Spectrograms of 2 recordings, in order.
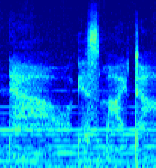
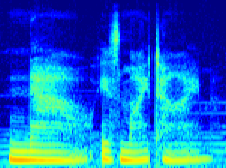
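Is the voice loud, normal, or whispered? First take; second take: whispered; normal. First: It is whispered without a voiced tone. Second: It is spoken at a normal conversational level. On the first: "Now whisper the affirmation" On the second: "in your natural speaking voice"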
